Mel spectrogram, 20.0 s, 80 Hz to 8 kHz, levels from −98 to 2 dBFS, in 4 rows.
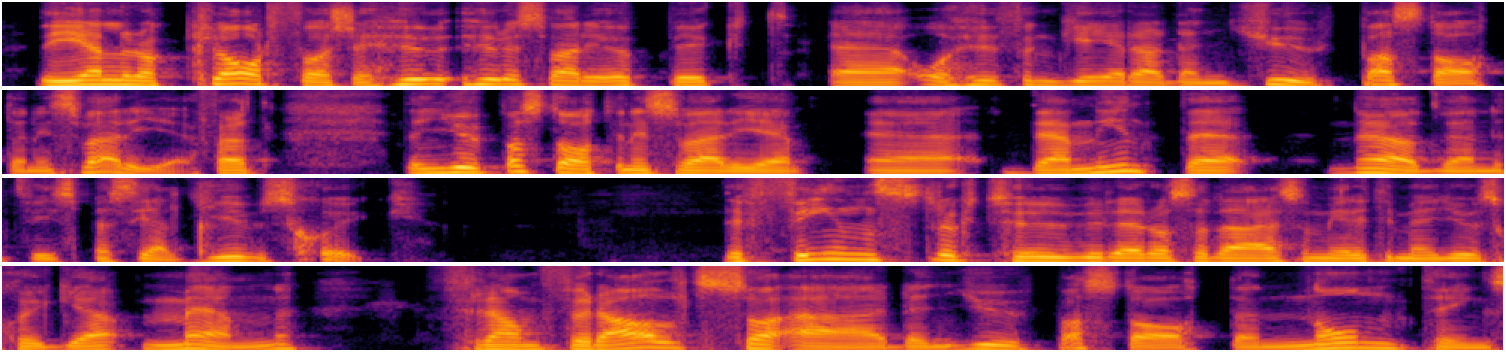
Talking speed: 155 wpm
